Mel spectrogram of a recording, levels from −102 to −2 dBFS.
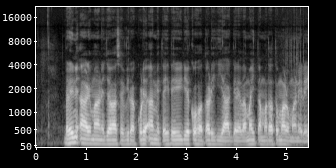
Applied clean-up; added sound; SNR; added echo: none; none; none; none.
